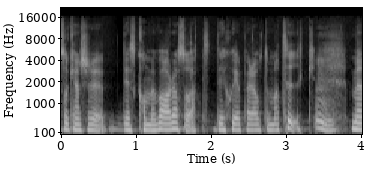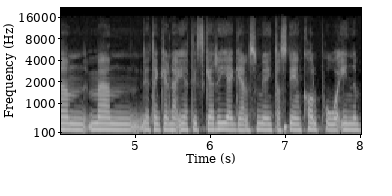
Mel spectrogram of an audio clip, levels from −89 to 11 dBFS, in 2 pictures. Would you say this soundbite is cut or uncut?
uncut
